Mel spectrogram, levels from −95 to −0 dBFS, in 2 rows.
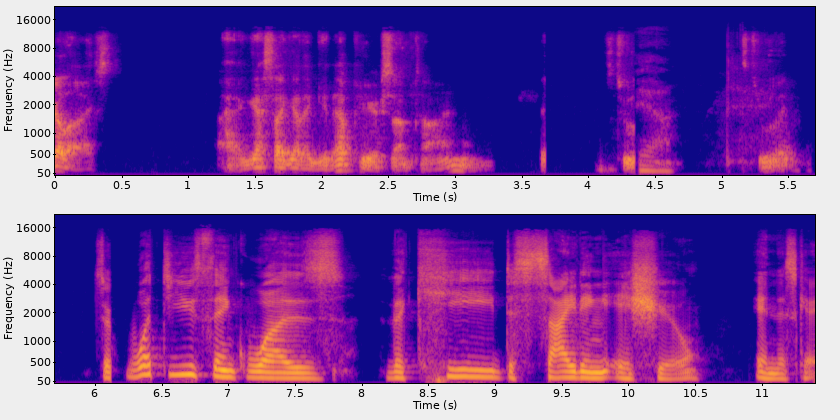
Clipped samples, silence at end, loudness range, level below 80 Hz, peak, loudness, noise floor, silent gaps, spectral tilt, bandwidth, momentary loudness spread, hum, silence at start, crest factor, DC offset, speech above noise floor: under 0.1%; 0 s; 14 LU; -56 dBFS; -6 dBFS; -25 LUFS; -85 dBFS; none; -4.5 dB/octave; 15.5 kHz; 20 LU; none; 0 s; 20 dB; under 0.1%; 60 dB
